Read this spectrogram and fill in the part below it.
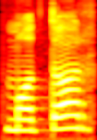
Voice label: "motor", Spanish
